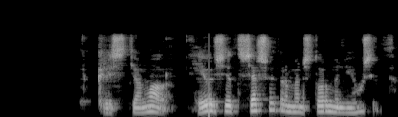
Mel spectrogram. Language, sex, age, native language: Icelandic, male, 20-29, Icelandic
